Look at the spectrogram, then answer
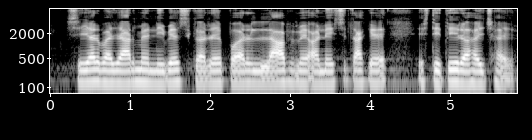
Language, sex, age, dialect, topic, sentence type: Magahi, male, 18-24, Western, banking, statement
